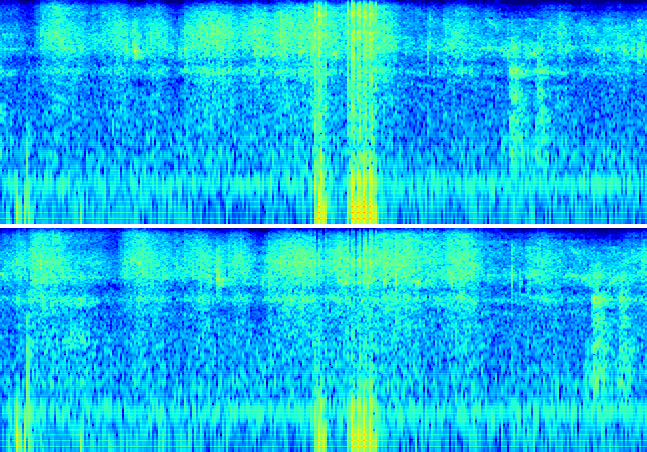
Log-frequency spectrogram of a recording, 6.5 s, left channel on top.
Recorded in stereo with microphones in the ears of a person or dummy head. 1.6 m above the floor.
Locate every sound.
3.1 s a drill: 65° left (ahead or behind)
